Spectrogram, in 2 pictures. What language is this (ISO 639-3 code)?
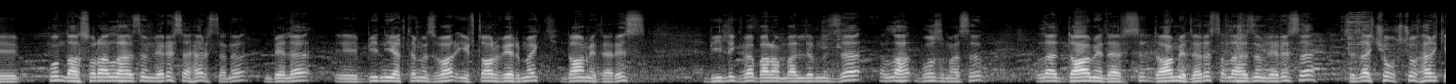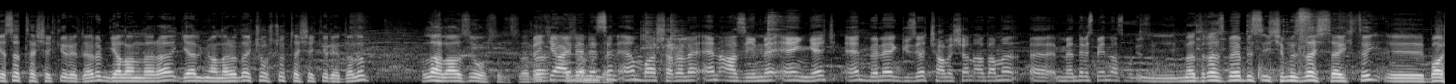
tur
